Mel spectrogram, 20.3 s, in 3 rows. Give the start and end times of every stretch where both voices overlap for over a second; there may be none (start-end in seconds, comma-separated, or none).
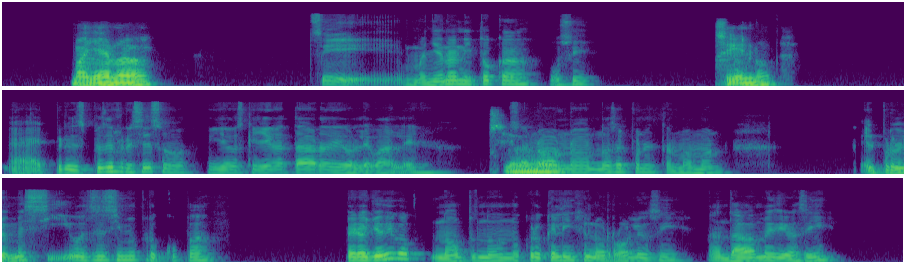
none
